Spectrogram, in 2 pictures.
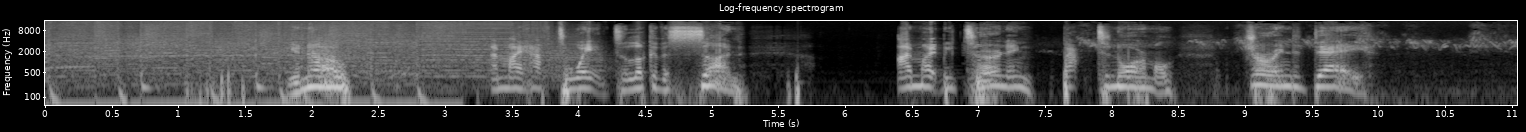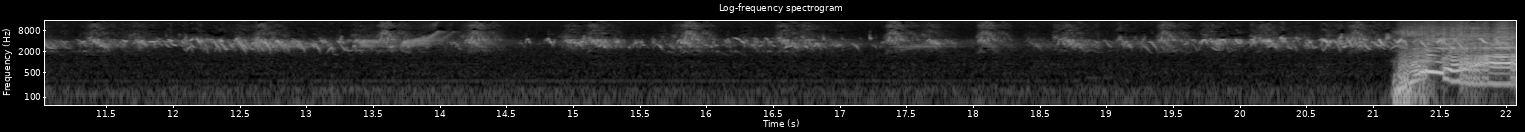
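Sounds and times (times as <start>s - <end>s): birds chirping: 0.0s - 22.0s.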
